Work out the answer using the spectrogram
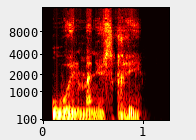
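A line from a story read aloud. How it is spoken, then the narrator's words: Cop, authoritative voice. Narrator (French): fit le flic d'une voix autoritaire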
